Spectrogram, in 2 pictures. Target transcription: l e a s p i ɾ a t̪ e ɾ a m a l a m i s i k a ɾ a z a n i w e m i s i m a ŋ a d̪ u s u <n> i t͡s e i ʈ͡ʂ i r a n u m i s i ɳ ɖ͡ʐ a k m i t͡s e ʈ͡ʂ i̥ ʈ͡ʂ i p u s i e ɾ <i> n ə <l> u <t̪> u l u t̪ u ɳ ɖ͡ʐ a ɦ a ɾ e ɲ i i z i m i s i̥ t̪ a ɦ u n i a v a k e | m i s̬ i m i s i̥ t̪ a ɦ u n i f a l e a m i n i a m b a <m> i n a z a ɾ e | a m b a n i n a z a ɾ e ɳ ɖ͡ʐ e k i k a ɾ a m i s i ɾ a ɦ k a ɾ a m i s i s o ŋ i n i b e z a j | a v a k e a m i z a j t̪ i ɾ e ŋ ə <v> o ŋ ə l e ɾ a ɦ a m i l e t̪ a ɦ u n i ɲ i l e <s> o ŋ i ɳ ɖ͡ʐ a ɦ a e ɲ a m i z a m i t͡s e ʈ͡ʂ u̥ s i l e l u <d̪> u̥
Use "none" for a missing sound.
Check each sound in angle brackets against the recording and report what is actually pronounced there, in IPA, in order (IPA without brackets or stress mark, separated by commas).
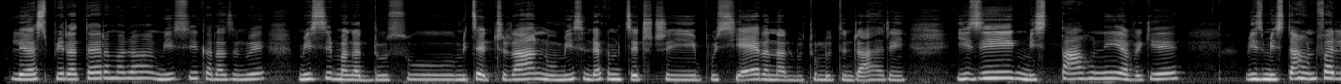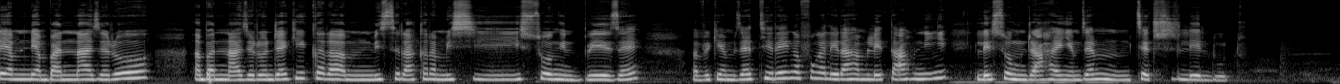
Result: m, a, l, t̪, n, f, s, t̪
